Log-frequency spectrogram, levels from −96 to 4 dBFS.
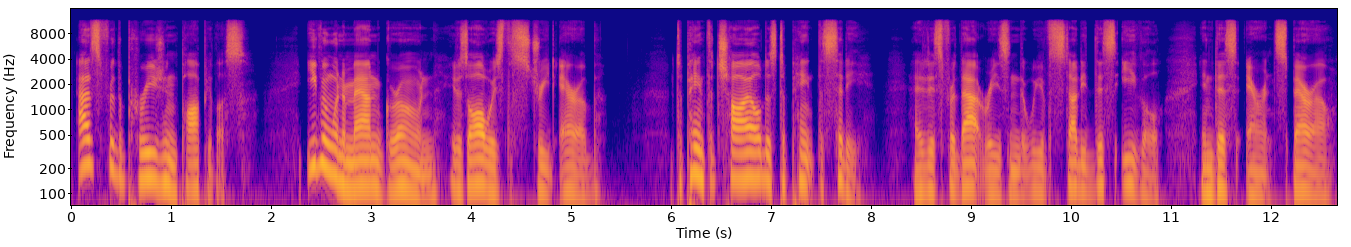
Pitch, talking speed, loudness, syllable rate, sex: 110 Hz, 195 wpm, -21 LUFS, 5.3 syllables/s, male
